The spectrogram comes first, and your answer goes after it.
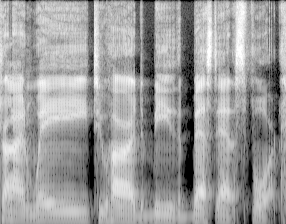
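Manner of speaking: put-on slow, drawled Southern accent reading a chat message. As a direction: read it out like a Southern guy. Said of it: "in an accent?".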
